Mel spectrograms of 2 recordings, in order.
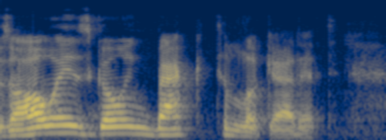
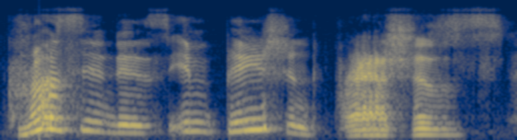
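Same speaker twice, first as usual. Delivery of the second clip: higher, slow hissing creature voice; hissed Gollum; 6 semitones higher, slower than usual. A narrator's reading. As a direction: hiss it out like a peevish creature. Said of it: "hissed Gollum".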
